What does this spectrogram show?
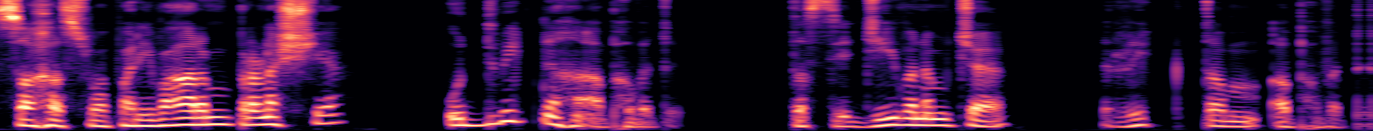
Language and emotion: Sanskrit, sad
